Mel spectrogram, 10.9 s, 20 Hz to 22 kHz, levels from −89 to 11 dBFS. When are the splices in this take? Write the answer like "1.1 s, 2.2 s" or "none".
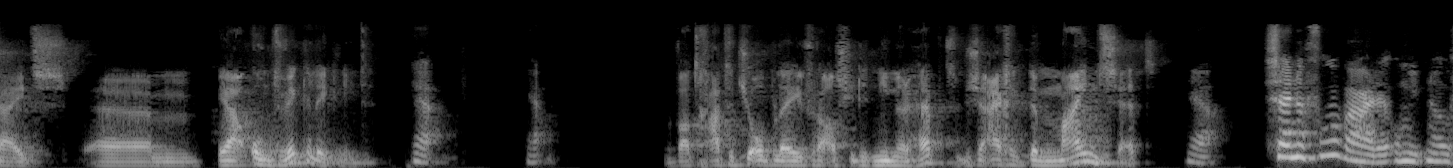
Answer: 1.6 s, 5.0 s, 9.3 s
